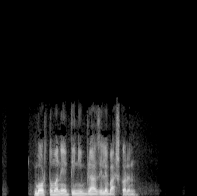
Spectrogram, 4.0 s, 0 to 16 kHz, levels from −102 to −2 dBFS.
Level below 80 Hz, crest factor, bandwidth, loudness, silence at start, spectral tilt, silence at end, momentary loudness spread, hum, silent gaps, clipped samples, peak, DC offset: -58 dBFS; 20 dB; 7.4 kHz; -19 LUFS; 0.7 s; -7 dB/octave; 1.25 s; 11 LU; none; none; under 0.1%; -2 dBFS; under 0.1%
